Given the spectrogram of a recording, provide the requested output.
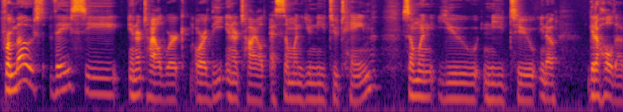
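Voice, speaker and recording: This man's voice is loud, at a medium pitch with ordinary variation. He talks at a fairly slow pace. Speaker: podcast host. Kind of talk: casual chat. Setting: home bedroom. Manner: animated.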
